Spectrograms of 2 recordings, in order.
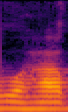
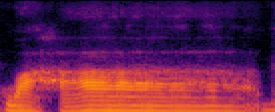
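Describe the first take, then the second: First: The word is said quickly with short vowels. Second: The word is said slowly with long, resonant vowels. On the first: The speaker calls it wrong. "we're not just saying Wahab" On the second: The speaker calls it right. "It's like Wahab. And we're just letting it vibrate in our chest"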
